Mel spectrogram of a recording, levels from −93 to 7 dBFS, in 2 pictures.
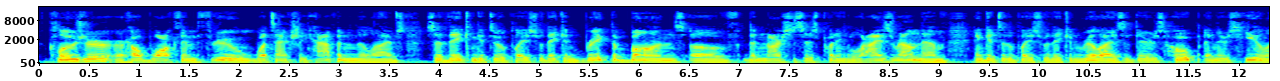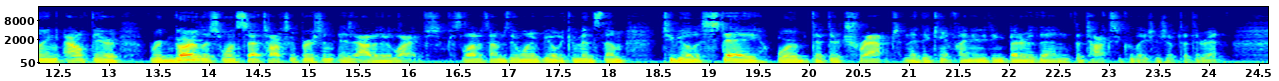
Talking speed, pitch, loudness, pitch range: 230 wpm, 100 Hz, -30 LUFS, 95-115 Hz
